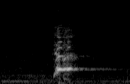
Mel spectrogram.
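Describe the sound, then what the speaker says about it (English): One short, sharp hiccup sounds up close against a quiet background, a brief voiced gulp with a thin tonal tail fading quickly. "129 hiccups!"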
